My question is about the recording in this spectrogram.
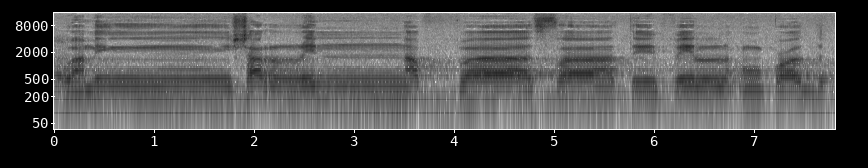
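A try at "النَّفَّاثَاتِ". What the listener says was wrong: Itu yang fa-nya itu kurang dibanyakin lagi Pak. Nah, bibir ketemu gigi atas kan, gigi seri atas. Masih naf kan, kurang ditekan lagi pada gigi.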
